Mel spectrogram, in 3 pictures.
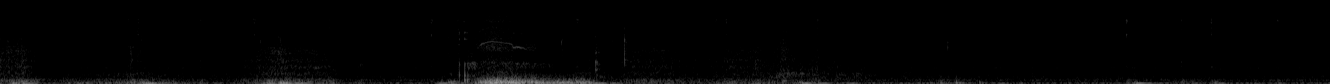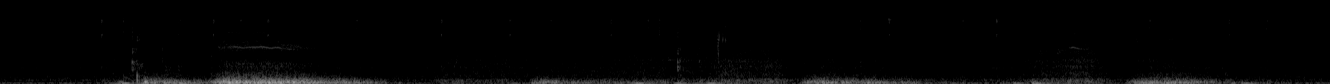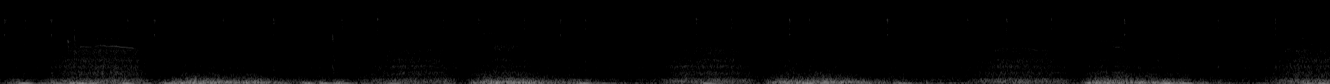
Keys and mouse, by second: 1.3 ctrl+shift+super+click, 2.0-2.5 super+drag, 2.8 ctrl+super+z, 3.3-4.3 super+drag, 4.6-5.8 alt+super+drag, 7.2 super+click, 8.2-11.3 alt+super+drag, 11.8 super+drag, 12.8 super+click, 15.1 alt+super+click, 15.7 super+drag, 16.9 super+click, 18.3 super+click, 18.9 super+click, 19.8 alt+super+click, 21.9 super+drag, 22.9-23.3 super+drag, 23.4 super+e, 24.8-25.6 alt+super+drag, 26.0 super+click, 26.9 alt+super+click, 27.4 ctrl+super+z, 27.9 alt+super+click, 28.4 super+w, 28.9-29.3 super+drag, 29.7 super+e, 30.0 alt+super+click, 31.0 super+click, 31.8 super+click, 32.4-33.6 alt+super+drag, 33.9 super+click, 34.7-35.5 alt+super+drag, 36.3 super+click, 37.1 super+click, 38.2 super+w, 38.8-39.4 super+drag, 39.6 super+e.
